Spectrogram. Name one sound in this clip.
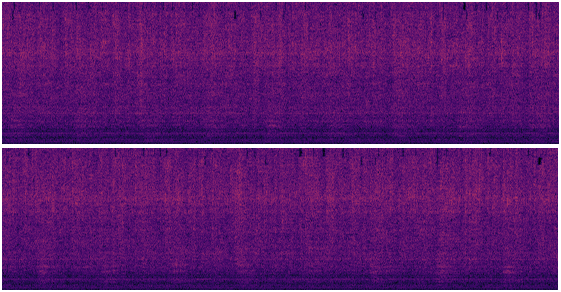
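A man breathes heavily.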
